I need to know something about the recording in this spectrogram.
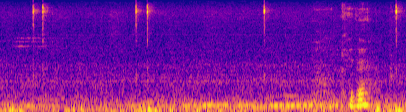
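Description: Computer mouse clicking: a few sharp clicks, two of them quick double-clicks, over a low steady hum.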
